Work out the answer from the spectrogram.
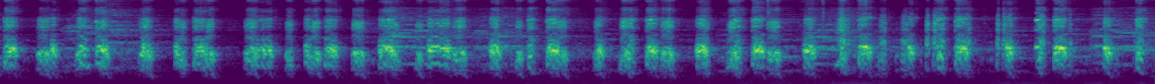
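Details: Chukar partridges kept as hunter birds call during a fight: a long, steady series of clipped, hoarse chuck notes at about two per second, evenly spaced and unbroken.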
